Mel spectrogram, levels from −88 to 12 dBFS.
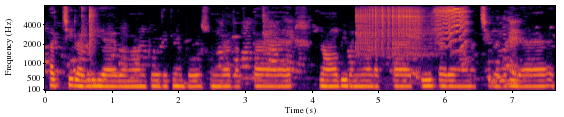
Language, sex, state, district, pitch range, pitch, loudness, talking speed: Hindi, female, Bihar, Kishanganj, 195-205 Hz, 195 Hz, -17 LUFS, 165 wpm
